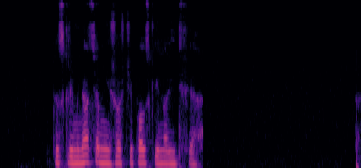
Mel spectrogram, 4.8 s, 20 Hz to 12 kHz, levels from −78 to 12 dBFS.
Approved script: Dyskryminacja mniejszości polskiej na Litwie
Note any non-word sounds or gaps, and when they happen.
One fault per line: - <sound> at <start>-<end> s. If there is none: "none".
none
